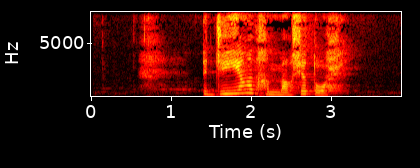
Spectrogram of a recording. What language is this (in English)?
Kabyle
